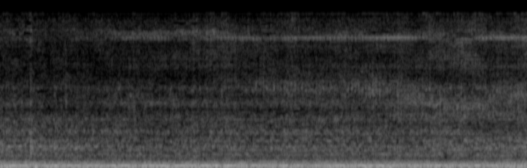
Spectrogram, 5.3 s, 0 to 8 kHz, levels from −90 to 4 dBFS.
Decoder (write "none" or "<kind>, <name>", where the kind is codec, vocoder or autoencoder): vocoder, HiFi-GAN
